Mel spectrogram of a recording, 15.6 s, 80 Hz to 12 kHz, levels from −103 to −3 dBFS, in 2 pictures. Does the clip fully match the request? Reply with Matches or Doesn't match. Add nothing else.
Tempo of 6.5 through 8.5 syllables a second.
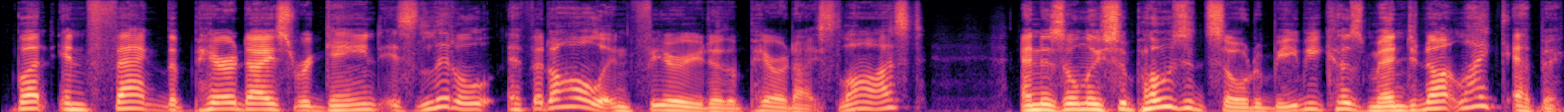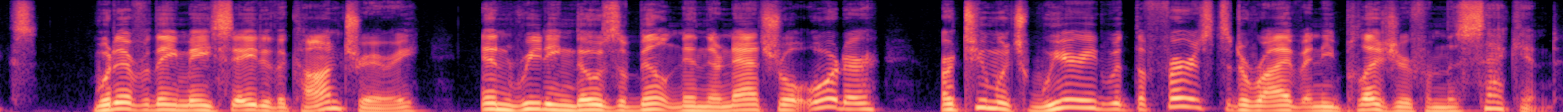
Matches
